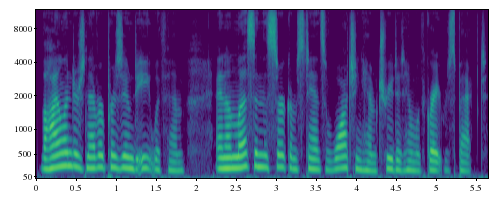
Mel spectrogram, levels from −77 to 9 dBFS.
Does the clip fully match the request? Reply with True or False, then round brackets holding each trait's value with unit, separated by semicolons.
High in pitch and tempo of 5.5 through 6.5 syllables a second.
True (205 Hz; 6.4 syllables/s)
